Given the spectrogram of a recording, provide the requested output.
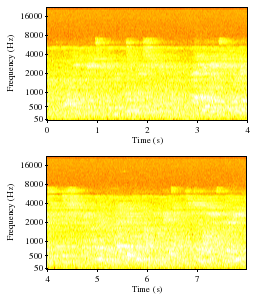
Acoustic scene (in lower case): subway station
